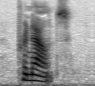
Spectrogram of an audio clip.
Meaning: 1. To declare formally, officially or ceremoniously 2. To declare authoritatively, or as a formal expert opinion 3. To declare authoritatively, or as a formal expert opinion.: To pronounce dead
- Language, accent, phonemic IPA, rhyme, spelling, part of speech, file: English, US, /pɹəˈnaʊns/, -aʊns, pronounce, verb, En-us-pronounce.ogg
